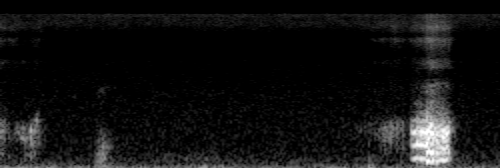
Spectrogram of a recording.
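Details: A Maltese puppy snores softly, with faint breaths and then one louder, rasping snore.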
